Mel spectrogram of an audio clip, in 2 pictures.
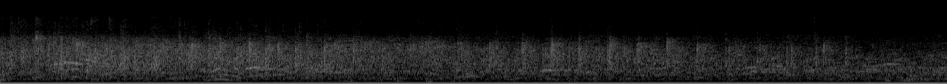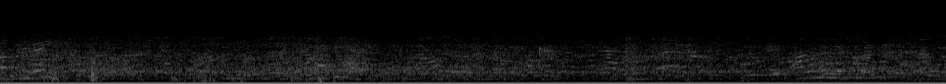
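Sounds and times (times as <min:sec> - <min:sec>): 
audience applause: 0:00.0 - 0:08.8
murmur of voices in the crowd: 0:00.0 - 0:18.9.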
